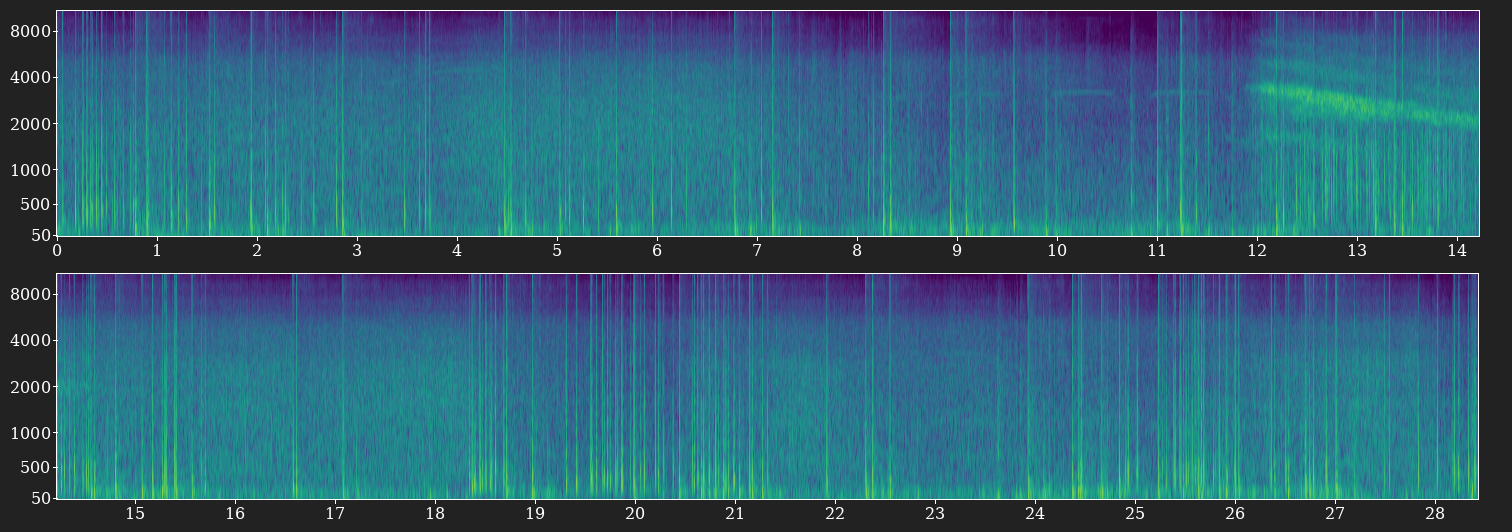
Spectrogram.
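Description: Fireworks display: rapid bangs and crackling throughout, with a whistling shell falling in pitch about twelve seconds in.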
